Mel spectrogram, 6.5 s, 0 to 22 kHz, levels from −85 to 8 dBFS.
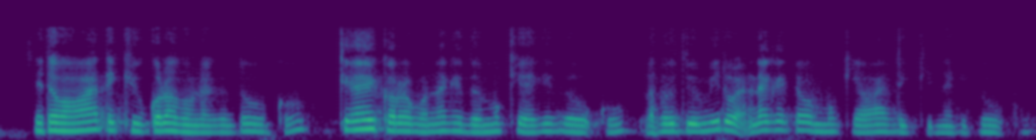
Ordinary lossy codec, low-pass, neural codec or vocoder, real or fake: none; 10.8 kHz; codec, 16 kHz in and 24 kHz out, 0.9 kbps, LongCat-Audio-Codec, four codebook decoder; fake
